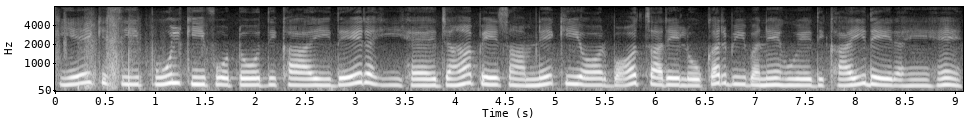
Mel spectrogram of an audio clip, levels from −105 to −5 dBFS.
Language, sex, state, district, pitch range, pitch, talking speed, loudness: Hindi, female, Rajasthan, Jaipur, 225-260 Hz, 235 Hz, 160 wpm, -12 LUFS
